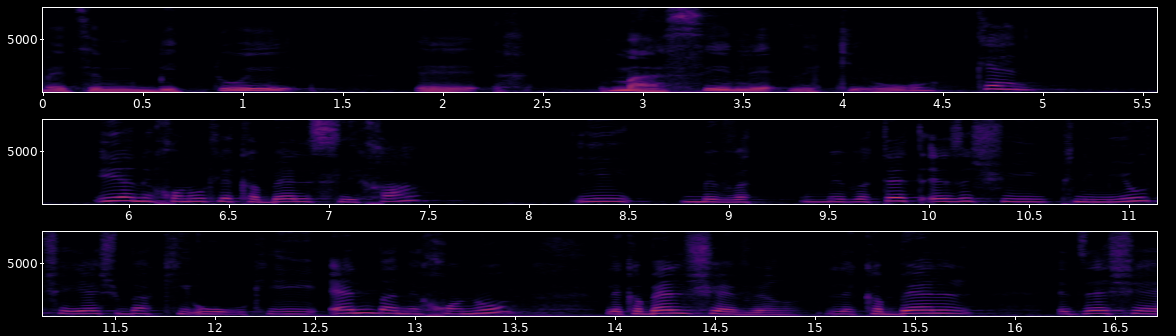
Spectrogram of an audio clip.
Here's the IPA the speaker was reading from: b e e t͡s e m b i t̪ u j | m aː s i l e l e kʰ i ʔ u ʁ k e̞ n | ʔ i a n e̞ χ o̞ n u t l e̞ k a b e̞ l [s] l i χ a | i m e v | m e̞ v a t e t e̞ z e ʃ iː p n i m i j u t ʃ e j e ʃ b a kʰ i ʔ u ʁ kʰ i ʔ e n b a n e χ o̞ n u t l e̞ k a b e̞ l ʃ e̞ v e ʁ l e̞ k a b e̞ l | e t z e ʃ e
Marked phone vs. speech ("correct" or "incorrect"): correct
